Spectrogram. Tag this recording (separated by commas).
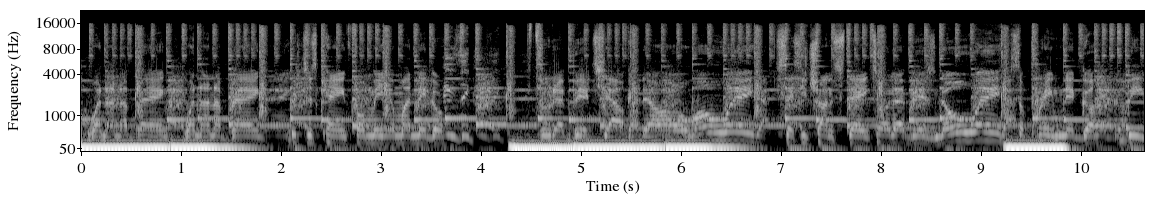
Music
